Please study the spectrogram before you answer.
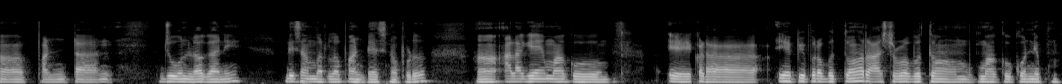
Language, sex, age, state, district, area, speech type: Telugu, male, 30-45, Andhra Pradesh, Eluru, rural, spontaneous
